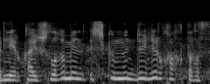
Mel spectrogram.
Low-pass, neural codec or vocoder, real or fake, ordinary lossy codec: none; codec, 16 kHz, 4.8 kbps, FACodec; fake; none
